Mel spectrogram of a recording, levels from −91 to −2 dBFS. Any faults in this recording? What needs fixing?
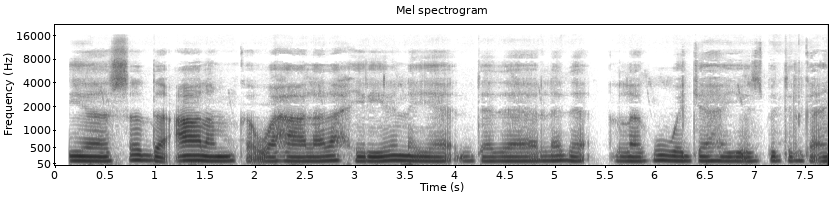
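No faults turn up in this audio, so nothing needs to be fixed.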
